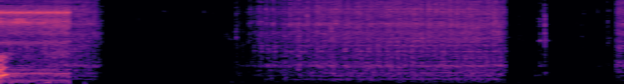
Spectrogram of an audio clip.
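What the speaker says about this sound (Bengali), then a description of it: "এরপর চাপ সেলাই দিয়ে নেব" A sewing machine runs in two bursts, briefly and then for about three seconds, stitching a maxi dress with a steady, close mechanical whir and a pause between runs.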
